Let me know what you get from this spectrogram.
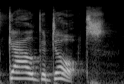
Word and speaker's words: Gadot: oh, by the way, it's Gal Gadot.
